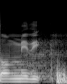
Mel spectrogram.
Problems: background conversations at intervals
